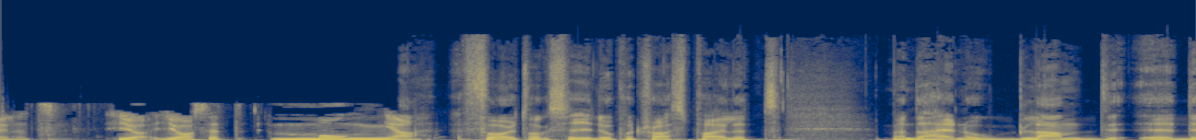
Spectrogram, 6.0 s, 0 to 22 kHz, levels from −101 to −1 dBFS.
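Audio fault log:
0.0–2.0 s, adaptive stream starting at a low bitrate: nothing above 5.8 kHz and stronger MP3 artefacts at 28.9 kbit/s, then an abrupt, gapless jump to MP3 at 128 kbit/s rather than a gradual recovery.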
